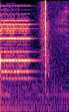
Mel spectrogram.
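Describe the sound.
A telephone rings in a film scene with a steady electronic trill. The ring cuts off and is followed by a single short click, then quiet.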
